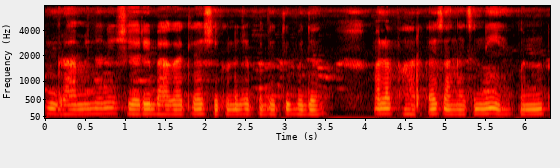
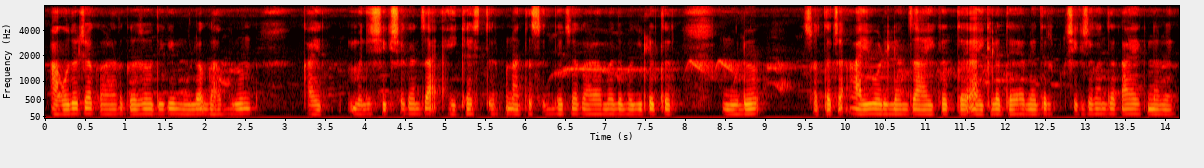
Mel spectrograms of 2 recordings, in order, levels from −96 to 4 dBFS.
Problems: none marked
